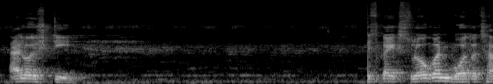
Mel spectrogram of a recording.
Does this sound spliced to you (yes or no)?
yes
